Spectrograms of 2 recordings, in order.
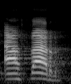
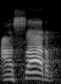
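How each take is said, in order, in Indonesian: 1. Konsonan tengahnya adalah bunyi th. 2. Konsonan tengahnya adalah bunyi s biasa. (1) "tapi athar. Pakainya fa" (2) "Bukan asar"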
